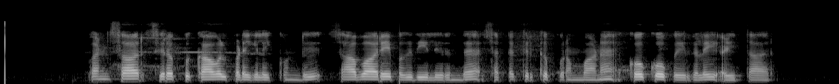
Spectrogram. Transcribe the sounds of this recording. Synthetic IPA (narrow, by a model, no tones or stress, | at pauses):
pɐnsaːɾsɪrɐpːɯkaːʋɐlpɐɽɐɪɣɐɭɐɪkːɔɳɖɯsaːbaːɾeːpɐɣɯðɪjɪlɪɾɯnd̪ɐsɐʈːɐt̪ːɪrkɐpːɯrɐmbaːnɐkoːkoːpɐjɪɾɣɐɭɐɪʔɐ̰ɻɪt̪ːaːɾ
